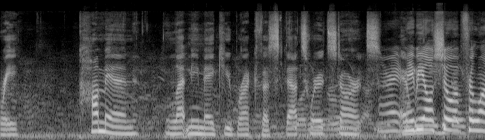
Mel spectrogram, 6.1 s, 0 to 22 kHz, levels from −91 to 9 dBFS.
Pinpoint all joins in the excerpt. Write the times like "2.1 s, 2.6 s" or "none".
3.5 s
